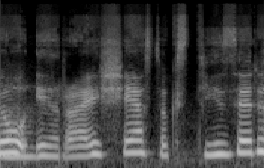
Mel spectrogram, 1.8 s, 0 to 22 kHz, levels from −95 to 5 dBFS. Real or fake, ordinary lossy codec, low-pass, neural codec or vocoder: real; Opus, 16 kbps; 19.8 kHz; none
